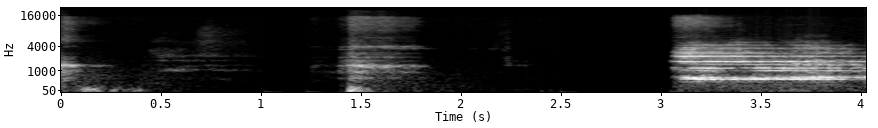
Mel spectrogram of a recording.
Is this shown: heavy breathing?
yes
